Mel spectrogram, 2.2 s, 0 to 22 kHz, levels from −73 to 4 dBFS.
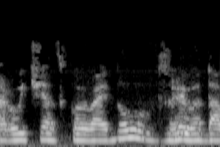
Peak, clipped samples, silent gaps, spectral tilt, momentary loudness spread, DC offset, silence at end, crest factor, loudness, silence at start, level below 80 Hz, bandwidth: -8 dBFS; under 0.1%; none; -8 dB/octave; 4 LU; under 0.1%; 0 s; 10 dB; -19 LUFS; 0 s; -48 dBFS; 7.8 kHz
